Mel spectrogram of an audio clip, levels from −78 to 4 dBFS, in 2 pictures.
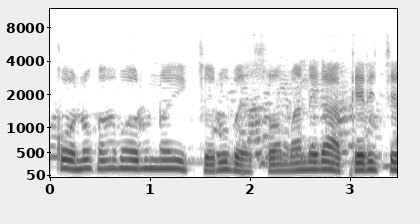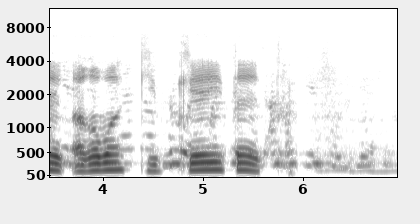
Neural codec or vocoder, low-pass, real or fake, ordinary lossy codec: none; 7.2 kHz; real; none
